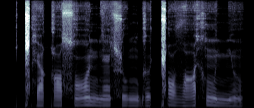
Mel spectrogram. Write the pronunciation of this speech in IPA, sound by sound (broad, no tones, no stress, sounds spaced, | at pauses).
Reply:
ǁʰ ɛ q œ sˤ õ n d ɛ̃ ɬ u ŋ ɡ ɵ ǁ ɵ ðˤ i x ũ nʲ õ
